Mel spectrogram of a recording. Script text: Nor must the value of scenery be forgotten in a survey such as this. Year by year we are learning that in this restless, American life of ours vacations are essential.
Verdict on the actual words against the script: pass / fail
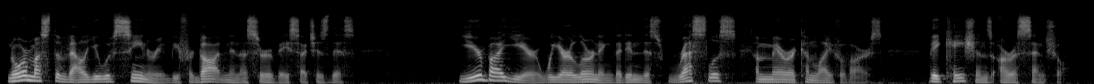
pass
